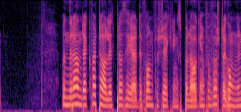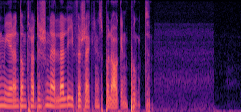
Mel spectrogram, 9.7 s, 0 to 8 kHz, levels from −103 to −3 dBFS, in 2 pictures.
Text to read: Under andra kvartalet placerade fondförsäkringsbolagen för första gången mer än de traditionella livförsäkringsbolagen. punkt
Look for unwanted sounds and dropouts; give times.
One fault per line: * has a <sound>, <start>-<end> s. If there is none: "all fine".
all fine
